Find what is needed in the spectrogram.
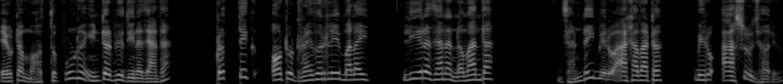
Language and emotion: Nepali, sad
